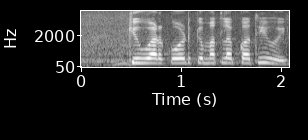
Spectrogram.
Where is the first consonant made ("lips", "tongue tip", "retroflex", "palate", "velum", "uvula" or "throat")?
velum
